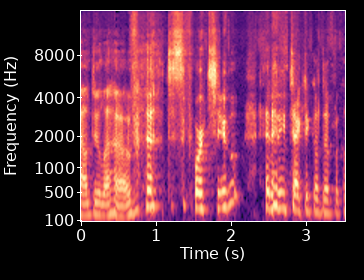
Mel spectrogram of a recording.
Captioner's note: laughs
